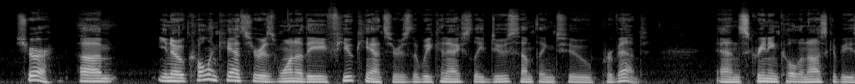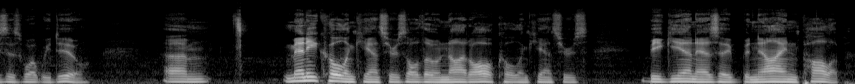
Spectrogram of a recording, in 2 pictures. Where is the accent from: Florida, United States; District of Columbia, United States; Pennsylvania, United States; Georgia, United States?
Pennsylvania, United States; Laurel Highlands, southwestern; moved away as an adult; now in New England, United States; I grew up in the, in the mountainous area of southwestern Pennsylvania. It's the area known as the Laurel Highlands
